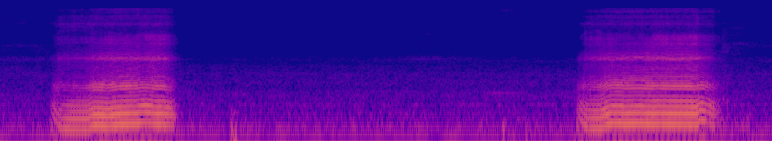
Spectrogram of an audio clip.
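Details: Two long, loud, droning snores about five seconds apart in a quiet room from a dog snoring like a human.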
